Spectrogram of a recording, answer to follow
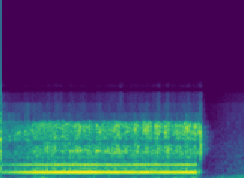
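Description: Telephone ringback tone from a phone's speaker: one steady ring about two seconds long that cuts off sharply, the sign that the call is ringing at the other end.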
